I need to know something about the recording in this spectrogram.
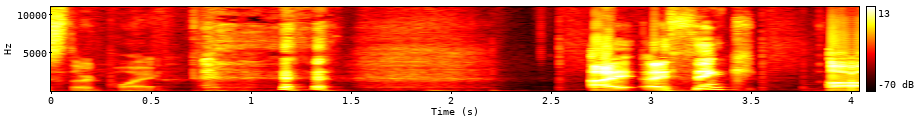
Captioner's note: laughs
